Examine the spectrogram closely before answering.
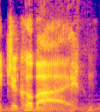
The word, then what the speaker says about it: Jacoby: Hard eye, Jacoby.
